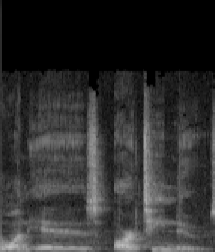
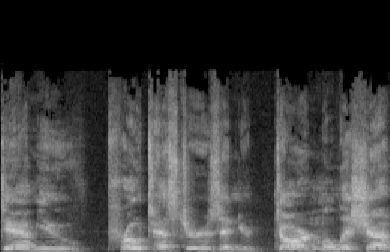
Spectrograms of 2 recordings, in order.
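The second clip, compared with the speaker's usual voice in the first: belted out high and slow; 7 semitones higher, 10 dB louder than usual. Mock how a man sounds by playing the creeper unmasked at an episode's end, in a Scooby-Doo villain voice. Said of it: "does he kind of sound like a Scooby Doo villain".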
